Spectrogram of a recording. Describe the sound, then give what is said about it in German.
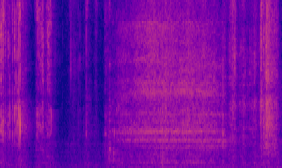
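Quiet scissors cutting the inside out of a paper piece for a children's craft: a short crisp snip, then a longer rustling cut lasting a second or so, ending in another snip. No one speaks. “noch einen Schnitt. Okay, jetzt habe ich das Innere schon mal raus.”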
